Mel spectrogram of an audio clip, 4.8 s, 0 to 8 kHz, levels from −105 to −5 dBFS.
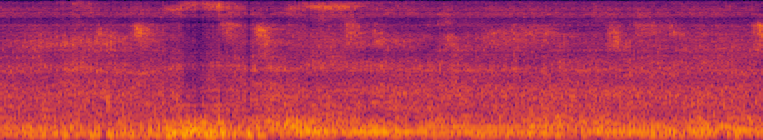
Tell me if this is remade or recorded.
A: remade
